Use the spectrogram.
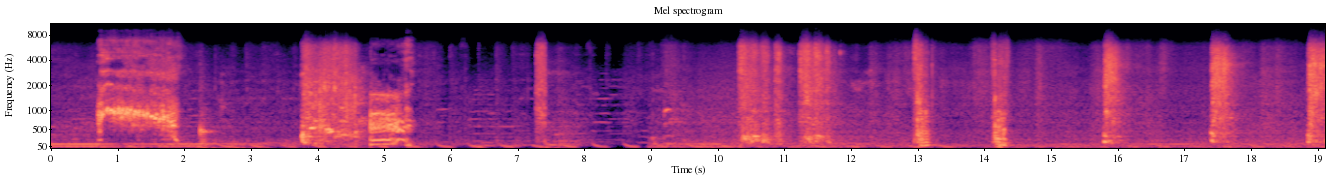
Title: Sneezing Dogs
